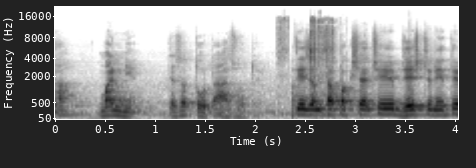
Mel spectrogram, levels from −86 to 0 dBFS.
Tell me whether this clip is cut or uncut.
cut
